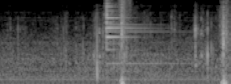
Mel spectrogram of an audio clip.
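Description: A short chime rings as a menu pops open.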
